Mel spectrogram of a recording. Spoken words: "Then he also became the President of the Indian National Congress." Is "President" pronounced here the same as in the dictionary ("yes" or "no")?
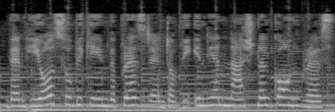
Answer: yes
